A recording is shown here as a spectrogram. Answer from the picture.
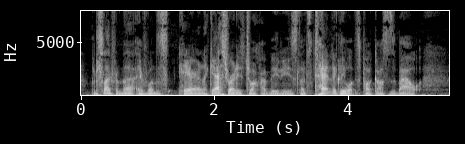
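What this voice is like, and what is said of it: Quiet, slightly hoarse voice. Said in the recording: “I'm a bit quiet and my voice sounds a little hoarse”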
